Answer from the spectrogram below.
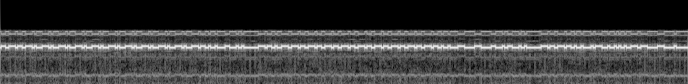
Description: RTTY, about 45.45 baud. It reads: HHHHHHHHHH : A ..:: +-..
